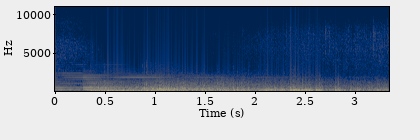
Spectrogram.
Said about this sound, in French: Cette nuit, il a fait un orage terrible. Je me suis réveillée en sursaut. J'ai couru fermer la fenêtre. La pluie tambourinait sur les vitres.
